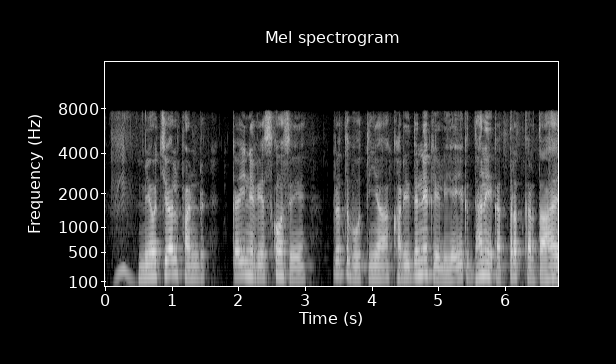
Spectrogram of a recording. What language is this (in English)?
Hindi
